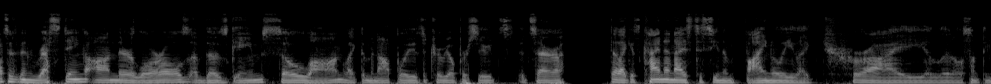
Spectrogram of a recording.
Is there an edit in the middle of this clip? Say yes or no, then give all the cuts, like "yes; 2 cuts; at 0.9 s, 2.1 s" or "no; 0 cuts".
no; 0 cuts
